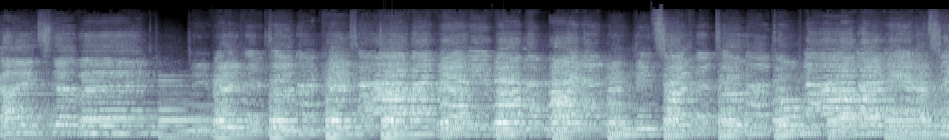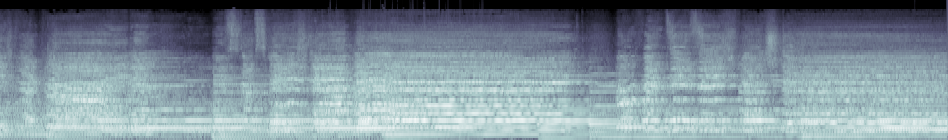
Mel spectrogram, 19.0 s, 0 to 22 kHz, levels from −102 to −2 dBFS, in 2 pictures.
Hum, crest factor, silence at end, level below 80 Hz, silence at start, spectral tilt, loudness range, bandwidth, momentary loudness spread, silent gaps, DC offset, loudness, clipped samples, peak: none; 12 dB; 0 s; -40 dBFS; 0 s; -5 dB/octave; 5 LU; 15 kHz; 9 LU; none; under 0.1%; -13 LUFS; under 0.1%; 0 dBFS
